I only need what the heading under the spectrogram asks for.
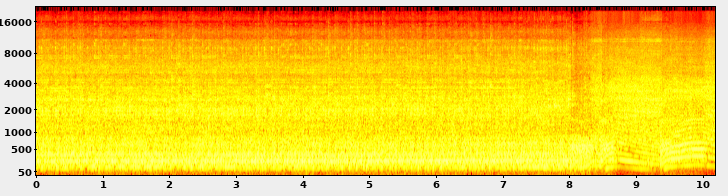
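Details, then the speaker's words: Husqvarna 394 chainsaw with HyWay Titanikel 58mm big bore pop-up cylinder (395 project), cold day, original OEM carb, hard to start; no load it screams flat out but stalls at about 10,900 rpm, burbling rich at the top where the carb's rev limiting kicks in, versus expected 12,500; high-speed screw unresponsive. "So what's happening here is that saw will get to 10.9 or 10,920 RPMs, and that's when the rev limiter of that carb kicks in, which in my most humble opinion is just way too slow. That thing should get to about 12.5, so we're losing almost 2,000 RPMs."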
